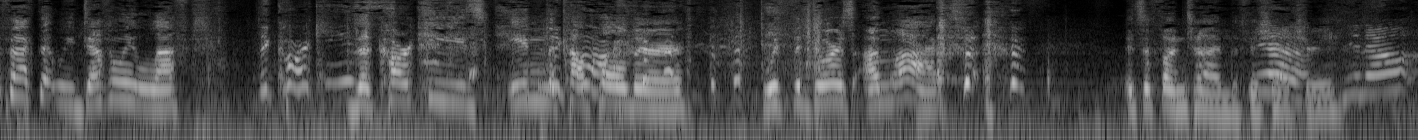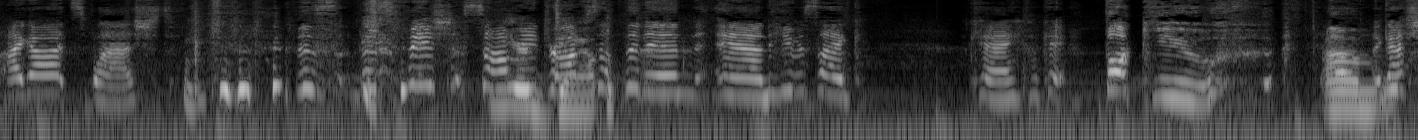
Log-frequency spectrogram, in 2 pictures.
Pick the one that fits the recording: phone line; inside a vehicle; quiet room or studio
inside a vehicle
